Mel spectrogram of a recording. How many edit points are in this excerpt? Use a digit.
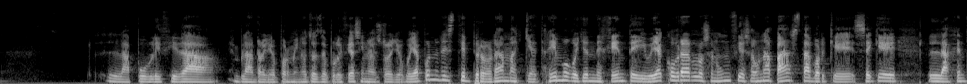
1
